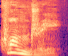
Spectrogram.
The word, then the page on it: quandary: British English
